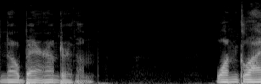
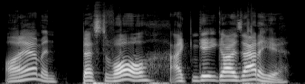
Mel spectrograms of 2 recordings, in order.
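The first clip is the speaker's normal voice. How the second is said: higher, louder, bold voice; confident boy; 10 semitones higher, 6 dB louder than usual. Acted. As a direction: sound strong and sure. Confident Peter speaks.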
